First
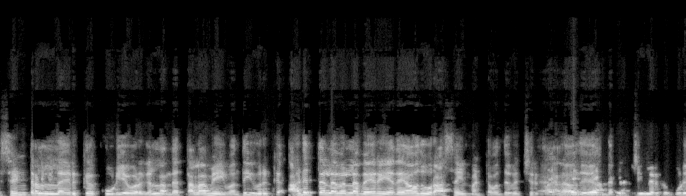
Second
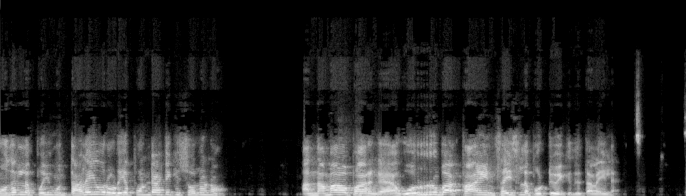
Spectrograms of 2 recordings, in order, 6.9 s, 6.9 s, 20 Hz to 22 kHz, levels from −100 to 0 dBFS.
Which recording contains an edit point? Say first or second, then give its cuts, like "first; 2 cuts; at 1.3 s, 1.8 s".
first; 1 cut; at 5.6 s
